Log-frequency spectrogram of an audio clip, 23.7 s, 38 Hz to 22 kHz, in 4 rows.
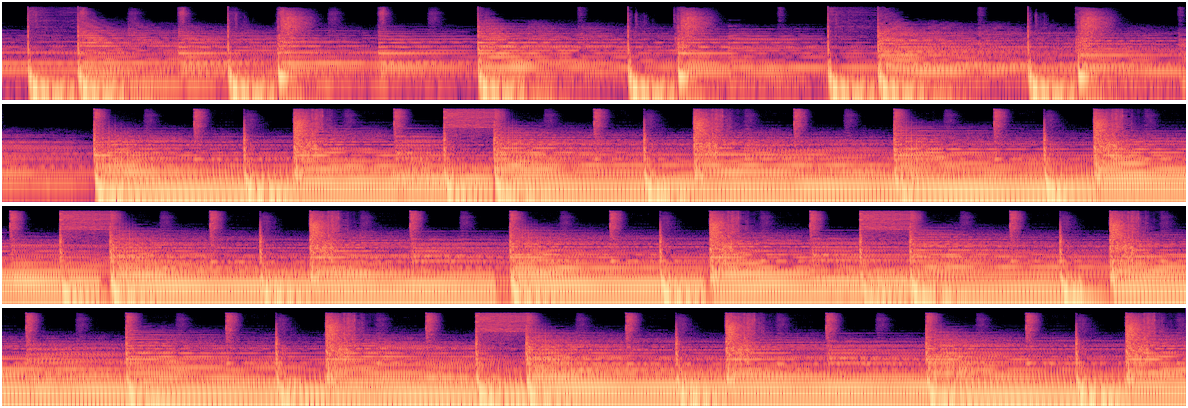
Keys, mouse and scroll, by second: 1.6-5.6 drag, 12.2-12.9 drag, 18.9 click, 21.1 click.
